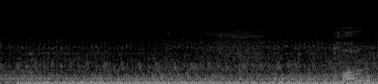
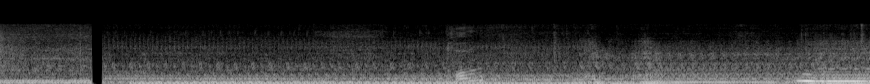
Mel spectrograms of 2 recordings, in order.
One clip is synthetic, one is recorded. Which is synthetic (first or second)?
first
